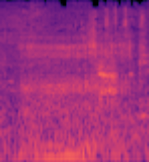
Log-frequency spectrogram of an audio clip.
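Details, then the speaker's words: Adult man, a dentist, obese, with severe snoring and suspected sleep apnea undergoing polysomnography; his snoring heard while asleep: snoring. "그리고 배도라지 MT를 갔을 때 저 뒤에서 누워서 자던 저의 코 고는 소리가 탱크 소리처럼 들렸다."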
